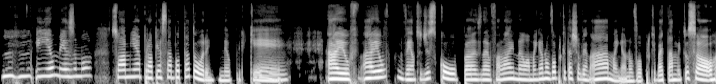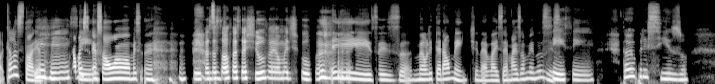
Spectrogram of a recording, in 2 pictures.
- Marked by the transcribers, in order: tapping; chuckle; chuckle
- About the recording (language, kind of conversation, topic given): Portuguese, advice, Como criar rotinas que reduzam recaídas?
